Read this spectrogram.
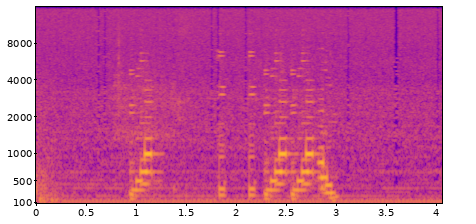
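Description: Short electronic menu beeps chime in quick succession.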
